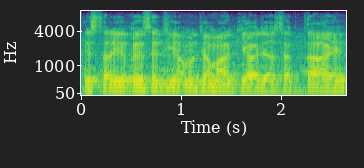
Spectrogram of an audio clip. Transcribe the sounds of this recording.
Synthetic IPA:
ɪst̪ɐɾiːqesed͡ʒɐmakijad͡ʒaːsɐk̚t̪aɦɛː

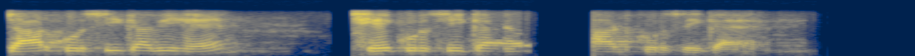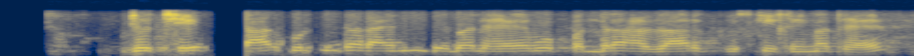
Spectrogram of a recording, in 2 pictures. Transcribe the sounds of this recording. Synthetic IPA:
t͡ʃaːɾkʊɾsikabʱiɦɛː | t͡ʃʰeːkʊɾsikaɦɛː | aːʈʰkʊɾsikaɦɛ̰ː | d͡ʒoːt͡ʃʰeːt͡ʃaːɾkʊɾsĩkaɾaːɪmĩŋʈeːbəlɦɛʋopɐ̃nd̪ɾaɦɐzaːɾʊskiqiːmət̪ɦɛː

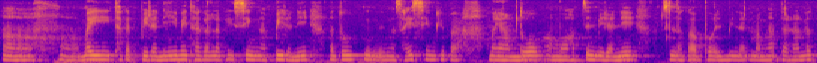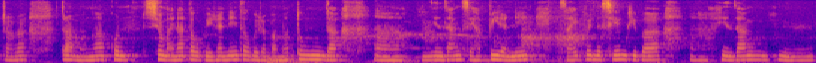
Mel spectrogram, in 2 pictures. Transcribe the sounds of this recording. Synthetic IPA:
mɐjtʰaɡɐt̚biɾɐnimɐjtʰaɡɐtlɐɡaisiŋhapiɾɐni | ɐduŋɐsajsemkʰibɐ | mɐjamdɔːmɔɦap̚t͡ʃinmiɾani | hap̚zinlɐɡabojlminɐtmaŋataɾanɐtɾaɡatɾamaŋakunsumajnatawbiɾɐnitawbiɾɐbɐmɐtuŋdɐ | inzaŋseɦapiɾɐniŋɐsajpʰojnɐsemkʰibɐ | inzaŋ

